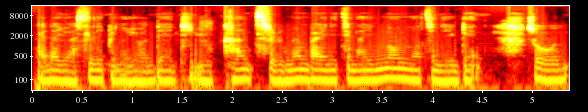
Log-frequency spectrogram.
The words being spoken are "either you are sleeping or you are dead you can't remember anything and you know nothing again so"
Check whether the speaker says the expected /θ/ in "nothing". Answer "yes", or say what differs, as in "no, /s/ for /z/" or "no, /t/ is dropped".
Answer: no, /t/ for /θ/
